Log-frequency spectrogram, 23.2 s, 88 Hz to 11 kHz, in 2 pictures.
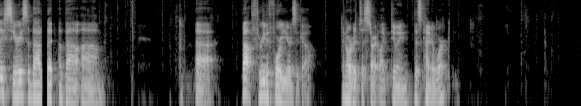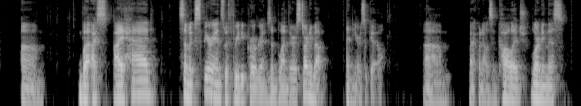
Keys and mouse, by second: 1.8 g, 3.0 click, 3.0-4.4 middle drag, 3.2 g, 4.0 g, 5.1 g, 6.7 a, 6.9 s, 8.6 s, 8.9-15.2 middle drag, 10.6 s, 13.7 g, 14.6 g, 15.3-17.1 middle drag, 15.4 g, 16.5 g, 17.2-23.2 middle drag, 18.6 g.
